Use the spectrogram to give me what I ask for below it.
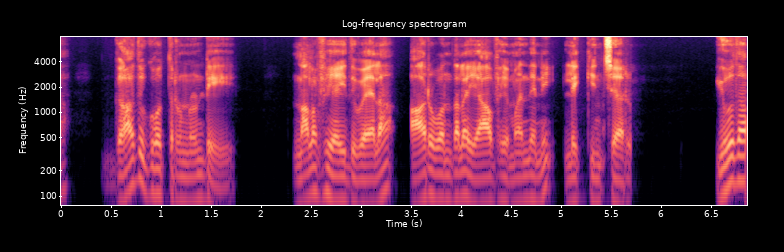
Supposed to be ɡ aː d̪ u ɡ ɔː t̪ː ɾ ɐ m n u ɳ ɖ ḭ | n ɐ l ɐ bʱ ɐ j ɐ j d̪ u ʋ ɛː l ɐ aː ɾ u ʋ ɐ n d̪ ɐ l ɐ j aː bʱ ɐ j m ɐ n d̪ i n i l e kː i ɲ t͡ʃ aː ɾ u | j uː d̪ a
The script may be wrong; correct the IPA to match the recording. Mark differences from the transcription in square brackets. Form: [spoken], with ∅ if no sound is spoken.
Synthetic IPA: ɡ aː d̪ u ɡ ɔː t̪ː ɾ ɐ m n u ɳ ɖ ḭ | n ɐ l ɐ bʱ ɐ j ɐ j d̪ u ʋ ɛː l ɐ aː ɾ u ʋ ɐ n d̪ ɐ l ɐ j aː bʱ ɐ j m ɐ n d̪ i n i l e kː i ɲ t͡ʃ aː ɾ u | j uː d̪ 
